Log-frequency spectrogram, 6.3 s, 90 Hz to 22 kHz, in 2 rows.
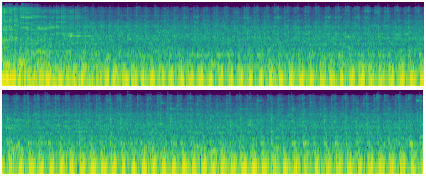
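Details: Kawasaki Vulcan 500 twin, warm idle during carburettor synchronisation after valve adjustment, sync screw being set, "not too bad, almost right": steady even beat about three pulses a second, no stumble or hunting, carbs sounding balanced; normal idle.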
